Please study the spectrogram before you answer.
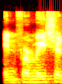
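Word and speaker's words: information: लोग ध्यान से सुनेंगे इन इन इन एक वेबल साउंड आपको सुनाई दे रहा है फर फर फर अ अ दूसरा सुनाई दे रहा है मे ए ए तीन सुनाई दिया शन शन अ अ यानी टोटल चार है गुड अब आपको समझ में आ रहा है इंफॉर्मेशन में चार सिलेबल्स आप लोग सही थे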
